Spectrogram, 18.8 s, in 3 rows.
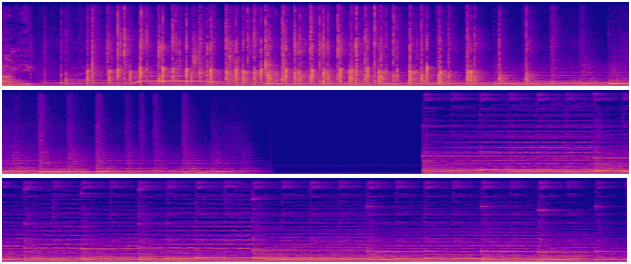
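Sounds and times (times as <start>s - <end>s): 
speech: 0.0s - 0.5s
studio audience applause: 0.0s - 5.4s
music: 0.0s - 9.0s, 10.5s - 18.7s.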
